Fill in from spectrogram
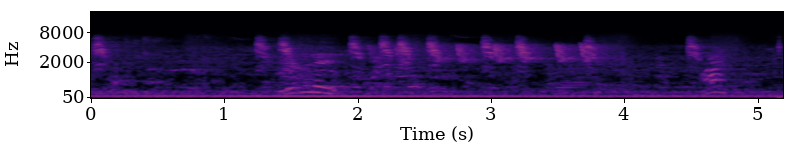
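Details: Baby sparrows calling from their nest with rapid high-pitched cheeping in clustered bursts, a brief low human voice partway through, and a constant low hum underneath.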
